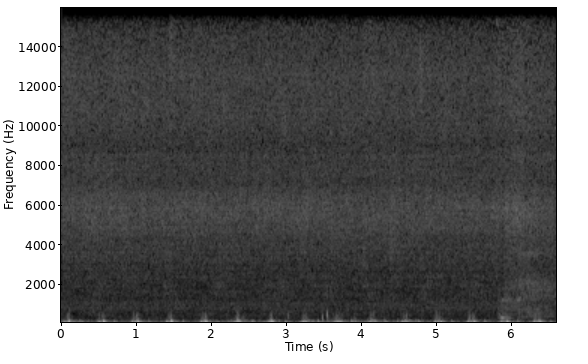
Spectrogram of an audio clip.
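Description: Steady, regular low thumps of an adult heartbeat heard at the lower left chest border.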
